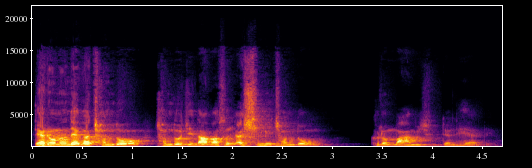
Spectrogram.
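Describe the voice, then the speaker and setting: A middle-aged male pastor delivers a fervent sermon in a church sanctuary. His voice sits high for a man and has a gravelly edge. The sound carries a roomy, echoing quality. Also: a little fast, a bit bright. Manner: fervent, rising to impassioned pleading in prayers. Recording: echoey church hall.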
